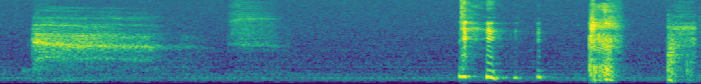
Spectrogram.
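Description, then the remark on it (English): A breathy rasp, then a run of sharp coughs in short clustered bursts, with a final cough trailing off at the end; no talking. “I'm not coughing anymore.”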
